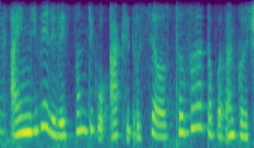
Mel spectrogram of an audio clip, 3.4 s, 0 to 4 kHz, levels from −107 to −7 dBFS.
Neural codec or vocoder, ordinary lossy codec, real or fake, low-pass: codec, 16 kHz, 0.5 kbps, X-Codec, HuBERT features, trained on LibriSpeech; Opus, 64 kbps; fake; 3.6 kHz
